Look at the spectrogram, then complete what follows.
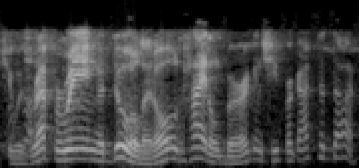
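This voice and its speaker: An actor playing a dim, shameless bachelor musician sidekick in a 1940s radio sitcom, slangy and deadpan with mock dignity. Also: male voice, on the high side, fairly quick, a crowd in the background, lightly acted. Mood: mock-indignant. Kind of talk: 1940s radio sitcom acting before an audience. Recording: tinny, noisy 1940s radio recording.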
